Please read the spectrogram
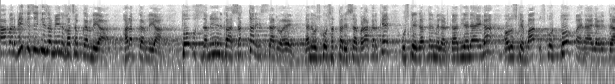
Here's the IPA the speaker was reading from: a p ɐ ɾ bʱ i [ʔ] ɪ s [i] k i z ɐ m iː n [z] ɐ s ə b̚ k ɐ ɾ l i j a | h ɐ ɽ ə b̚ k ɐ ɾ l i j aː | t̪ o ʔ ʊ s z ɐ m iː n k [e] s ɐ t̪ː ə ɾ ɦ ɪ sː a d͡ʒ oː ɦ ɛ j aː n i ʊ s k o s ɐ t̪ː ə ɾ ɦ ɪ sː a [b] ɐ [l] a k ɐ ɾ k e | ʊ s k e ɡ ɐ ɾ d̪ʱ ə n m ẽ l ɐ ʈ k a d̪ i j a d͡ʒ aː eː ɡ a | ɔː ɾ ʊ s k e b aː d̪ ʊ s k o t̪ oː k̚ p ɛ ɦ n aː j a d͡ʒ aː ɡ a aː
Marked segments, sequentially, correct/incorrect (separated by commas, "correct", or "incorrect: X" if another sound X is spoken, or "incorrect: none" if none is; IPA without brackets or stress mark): incorrect: k, correct, incorrect: ɣ, incorrect: a, correct, incorrect: ɽ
